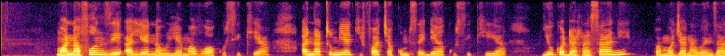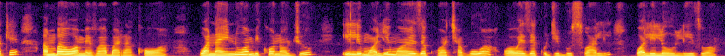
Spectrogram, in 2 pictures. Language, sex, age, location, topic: Swahili, female, 18-24, Nairobi, education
